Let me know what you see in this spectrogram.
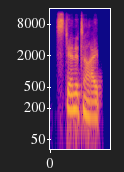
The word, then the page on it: stenotype: Indian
